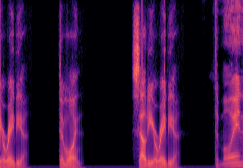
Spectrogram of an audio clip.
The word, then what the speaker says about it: Des Moines: Des Moines is a city in America and has the oi sound, which is prevalent in many words, like toy and coin and others.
